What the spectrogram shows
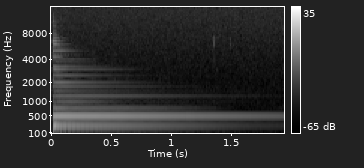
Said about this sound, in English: that's the B note, and it should sound like this.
